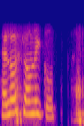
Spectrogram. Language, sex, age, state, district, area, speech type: Kashmiri, other, 18-30, Jammu and Kashmir, Baramulla, rural, conversation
